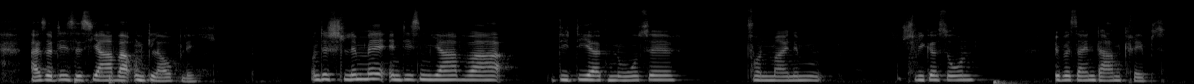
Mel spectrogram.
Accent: Munich, Bavaria, Germany; ja, meine Geschichte ist, ich komme aus München

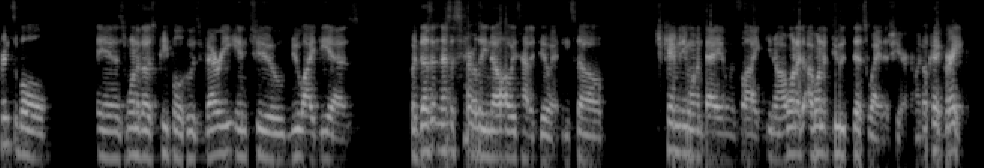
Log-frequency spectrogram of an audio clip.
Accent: New York, United States; I'm not from Virginia, actually. I originally grew up in New York, hence the last name. Not too many big, long Italian names like that down here.

